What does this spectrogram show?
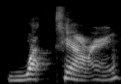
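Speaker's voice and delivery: slow, drawn-out mock-rude reply; dragged-out, dismissive impression. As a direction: imitate an ill-mannered, put-upon retort. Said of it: "with no manners".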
